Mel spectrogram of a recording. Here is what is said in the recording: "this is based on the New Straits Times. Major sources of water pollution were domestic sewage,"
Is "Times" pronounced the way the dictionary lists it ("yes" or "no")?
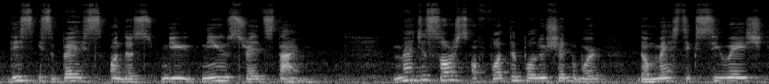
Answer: no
